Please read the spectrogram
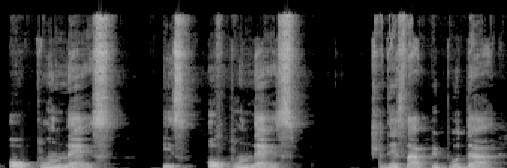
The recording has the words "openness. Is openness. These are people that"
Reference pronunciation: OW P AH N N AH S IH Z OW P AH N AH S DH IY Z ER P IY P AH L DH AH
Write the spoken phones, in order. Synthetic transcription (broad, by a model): OW P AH N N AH S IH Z OW P AH N AH S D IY S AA P IY P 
